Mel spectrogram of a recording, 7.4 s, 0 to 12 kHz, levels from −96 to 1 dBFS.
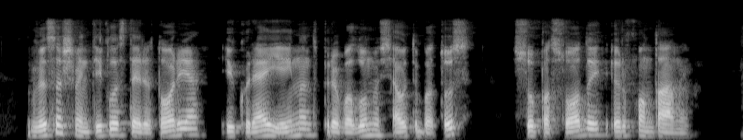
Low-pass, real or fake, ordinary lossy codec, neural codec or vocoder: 7.2 kHz; real; Opus, 64 kbps; none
